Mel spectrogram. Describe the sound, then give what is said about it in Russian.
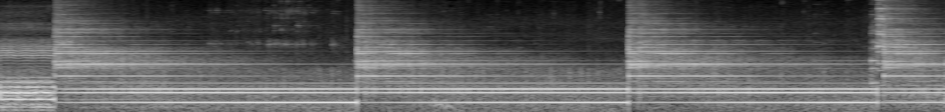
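A joyful peal of church bells rings out loud, with four strong strikes about three seconds apart, each tone humming on and overlapping the next, with no voices. “Теперь ивановцы могут сами создавать радостный перезвон.”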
